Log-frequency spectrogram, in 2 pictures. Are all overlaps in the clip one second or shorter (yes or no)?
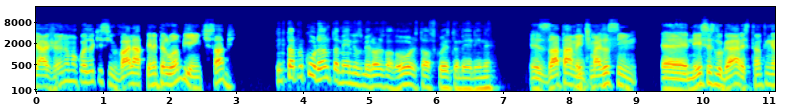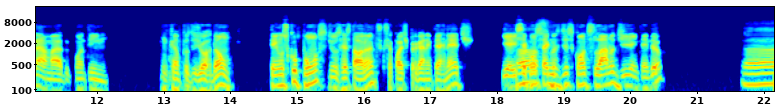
yes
